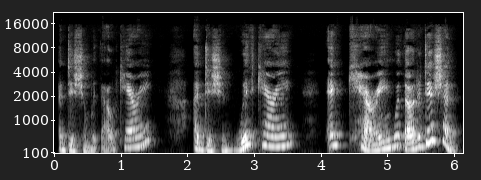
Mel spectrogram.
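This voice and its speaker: Lady doing a strict-ish storybook teacher woman, firm, explains slowly, very up and down. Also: on the high side, very animated, pitched above the performer's own voice. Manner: firm, instructive. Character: brisk, firm woman schoolteacher, insistent and unflappable. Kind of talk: children's storybook read-aloud.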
